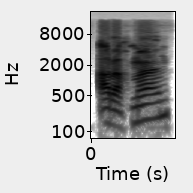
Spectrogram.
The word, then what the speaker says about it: Ar-Rahman: You know what I've learned is when you say Ar-Rahman and you say it like with the Ar-Rahman, this is like with the alif, then you say it like long, you know. Right, Ar-Rahman. Actually, Ar-Rahman, even if you write Ar-Rahman in English, how you write it, you have to add alif, right? There's yes. When you pronounce it, why? Because there's an alif.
